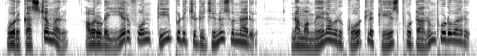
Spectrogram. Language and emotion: Tamil, fearful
